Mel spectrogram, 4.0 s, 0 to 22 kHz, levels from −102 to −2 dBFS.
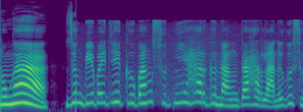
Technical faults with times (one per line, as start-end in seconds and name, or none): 1.01-4.05 input switched to a poorer device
